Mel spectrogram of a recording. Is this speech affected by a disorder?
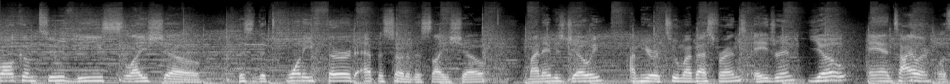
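No.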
